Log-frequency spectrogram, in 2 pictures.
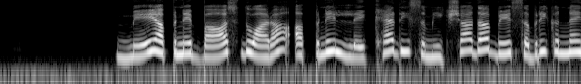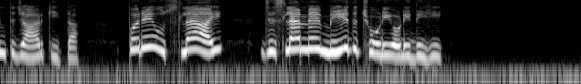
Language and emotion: Dogri, surprised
